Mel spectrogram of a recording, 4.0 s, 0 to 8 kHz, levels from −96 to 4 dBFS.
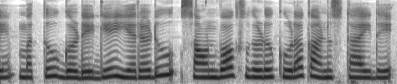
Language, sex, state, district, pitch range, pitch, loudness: Kannada, female, Karnataka, Bidar, 245-280 Hz, 255 Hz, -14 LUFS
